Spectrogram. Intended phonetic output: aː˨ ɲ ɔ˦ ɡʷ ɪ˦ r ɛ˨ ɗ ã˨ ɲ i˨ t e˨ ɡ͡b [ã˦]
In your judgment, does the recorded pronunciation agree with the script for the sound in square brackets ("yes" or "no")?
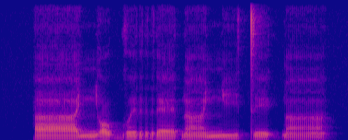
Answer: no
